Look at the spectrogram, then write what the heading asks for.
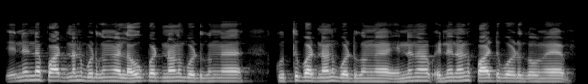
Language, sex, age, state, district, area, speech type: Tamil, male, 18-30, Tamil Nadu, Thoothukudi, urban, spontaneous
